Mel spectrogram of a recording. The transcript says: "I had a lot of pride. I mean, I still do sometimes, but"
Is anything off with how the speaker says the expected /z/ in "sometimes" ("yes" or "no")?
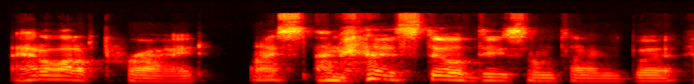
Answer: no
